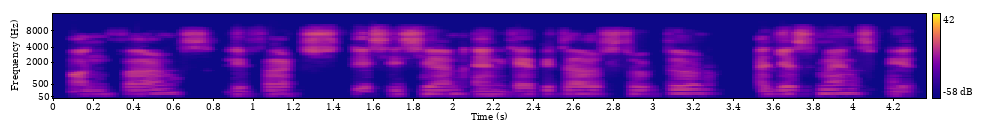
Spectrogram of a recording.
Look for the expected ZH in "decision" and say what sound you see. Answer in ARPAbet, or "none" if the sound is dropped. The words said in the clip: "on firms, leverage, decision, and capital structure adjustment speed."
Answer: S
